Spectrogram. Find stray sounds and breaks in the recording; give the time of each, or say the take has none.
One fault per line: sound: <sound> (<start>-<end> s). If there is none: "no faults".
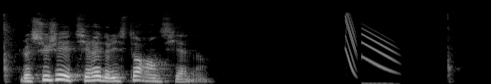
sound: chirp (3.5-4.0 s)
